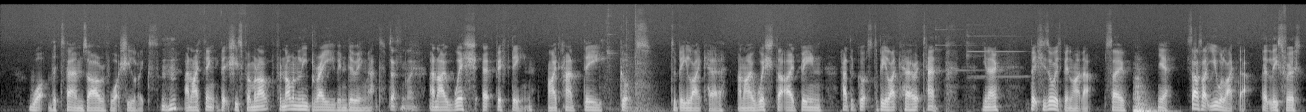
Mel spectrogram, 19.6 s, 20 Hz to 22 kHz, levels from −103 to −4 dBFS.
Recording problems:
hiss; noticeable; throughout; 20 dB below the speech
door banging; faint; at 9 s; peak 10 dB below the speech
doorbell; faint; from 14 to 15 s; peak 15 dB below the speech
door banging; noticeable; at 17 s; peak 1 dB below the speech

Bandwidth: 18.5 kHz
